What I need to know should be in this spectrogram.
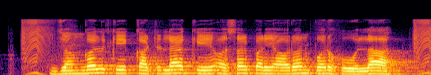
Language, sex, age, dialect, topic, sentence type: Bhojpuri, male, 25-30, Southern / Standard, agriculture, statement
